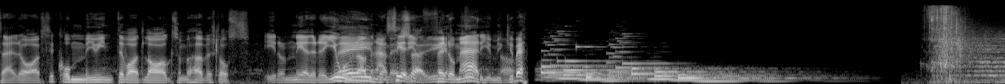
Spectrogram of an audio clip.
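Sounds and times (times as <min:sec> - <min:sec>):
speech: 0:00.0 - 0:06.5
bite into a crispy fried chicken burger: 0:09.2 - 0:09.7.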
